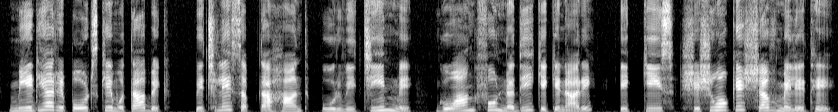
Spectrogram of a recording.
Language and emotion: Hindi, neutral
